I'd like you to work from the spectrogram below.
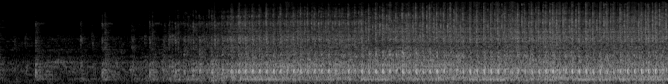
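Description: An embroidery machine stitches a design, starting with a few sharp clicks, then settling into a loud, steady, fast mechanical chatter with a regular rhythmic pulse that holds to the end.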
